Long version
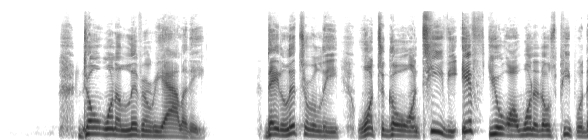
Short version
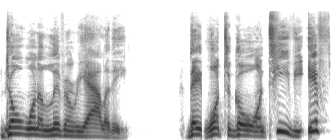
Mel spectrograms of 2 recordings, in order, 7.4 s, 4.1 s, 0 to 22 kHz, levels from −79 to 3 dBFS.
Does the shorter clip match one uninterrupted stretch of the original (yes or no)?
no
